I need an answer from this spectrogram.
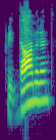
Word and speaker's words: predominant: mean one syllable pertinent predominant start weak then up and down again predominant the dada prodigy start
